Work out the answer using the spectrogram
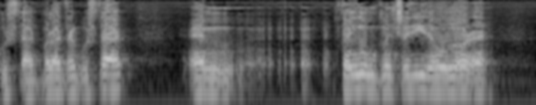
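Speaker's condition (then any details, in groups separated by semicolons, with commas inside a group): Parkinson's disease; diagnosed about 12 years ago, dopamine loss affecting motor function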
